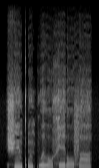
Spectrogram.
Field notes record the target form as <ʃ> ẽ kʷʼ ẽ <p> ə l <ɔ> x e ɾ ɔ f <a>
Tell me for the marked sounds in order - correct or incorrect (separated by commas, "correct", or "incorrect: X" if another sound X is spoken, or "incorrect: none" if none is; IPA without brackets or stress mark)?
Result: correct, incorrect: kʷ, correct, correct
